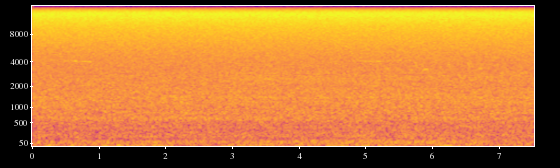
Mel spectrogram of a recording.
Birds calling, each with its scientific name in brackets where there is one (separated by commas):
White-crowned Sparrow (Zonotrichia leucophrys)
